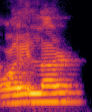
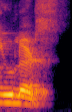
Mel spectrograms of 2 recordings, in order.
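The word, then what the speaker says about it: Euler: ई for exponential, and which is called the ऑयलर, नॉट यूलर्स। हाँ, pronunciation होगा नॉट यूलर्स, इट इज ऑयलर्स constant.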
